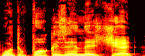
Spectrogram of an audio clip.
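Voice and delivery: high-pitched incredulous question; alarmed disbelief. Retold or imitated. Stoner looking at the box, alarmed.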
